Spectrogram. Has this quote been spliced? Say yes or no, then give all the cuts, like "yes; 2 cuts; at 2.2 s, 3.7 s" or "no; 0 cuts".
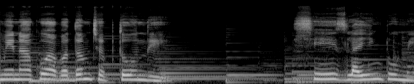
no; 0 cuts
